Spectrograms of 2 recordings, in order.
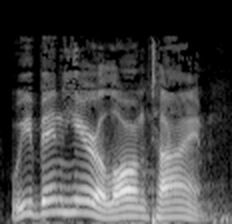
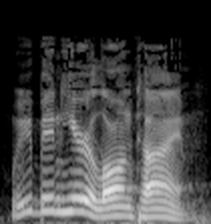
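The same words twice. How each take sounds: The two takes are said the same way.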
